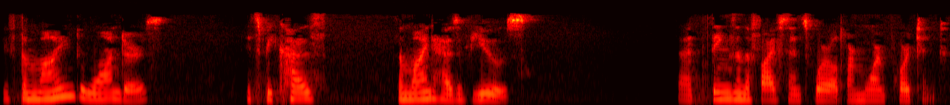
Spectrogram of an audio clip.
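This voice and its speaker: A woman leads a guided meditation at a very slow pace, in a fairly low voice. Her delivery is gentle and conversational, like a teacher softly instructing. The recording sounds slightly dull and lo-fi. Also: fairly even intonation.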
